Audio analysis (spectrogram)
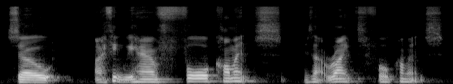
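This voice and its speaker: A man's voice: mid-range voice, unhurried, creaky, warm tone, slight background noise. A man from Wales, giving a conversational conference presentation on user research, with frequent ums and restarts.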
